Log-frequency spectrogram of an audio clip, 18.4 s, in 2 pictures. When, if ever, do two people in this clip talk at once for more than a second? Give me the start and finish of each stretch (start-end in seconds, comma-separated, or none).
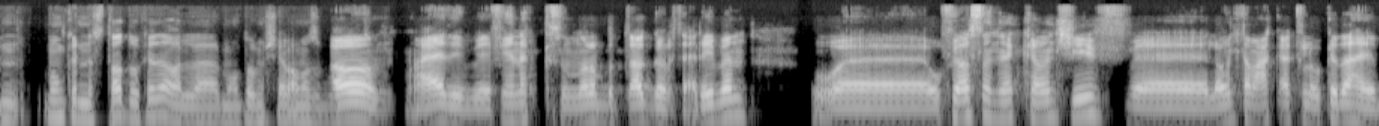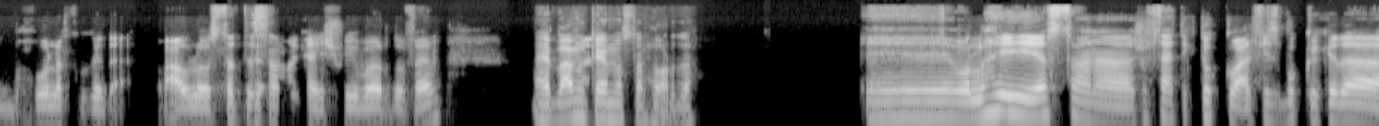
none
